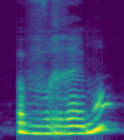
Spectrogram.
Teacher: you want to put the stress on vrai. And I know vrai is not very easy to say, so you have to practice that R sound.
